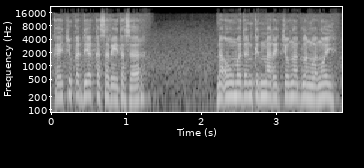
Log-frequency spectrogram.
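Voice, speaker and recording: High-voiced, deferential male assistant played by an actor. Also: level tone, quick pace, darkish tone, a little hiss or hum, natural voice. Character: deferential male employee reporting to his boss. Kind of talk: Ilocano radio-style drama acting.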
